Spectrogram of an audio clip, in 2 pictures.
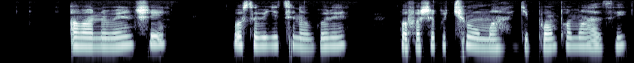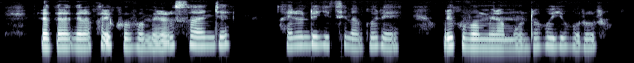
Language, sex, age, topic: Kinyarwanda, female, 18-24, health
